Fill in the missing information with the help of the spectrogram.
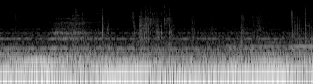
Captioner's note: feet pattering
